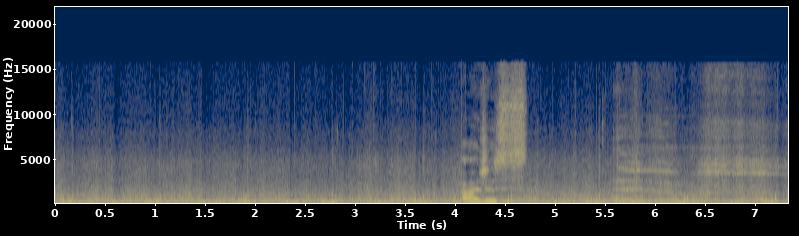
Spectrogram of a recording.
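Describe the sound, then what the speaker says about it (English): Heavy, near-extreme rain and wind pounding outdoors in Hawaii, a dense continuous wash of noise with gusty rumble buffeting the microphone, a few short spoken words and a brief tonal sound breaking through midway. "It's not even like light rain, it's heavy rain."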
